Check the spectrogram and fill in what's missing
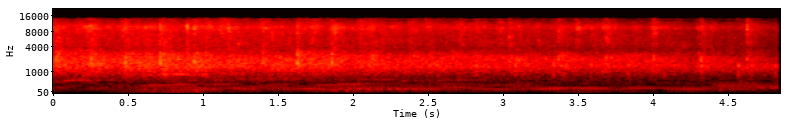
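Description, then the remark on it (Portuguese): A church audience applauds the Lord steadily, a dense, continuous wash of clapping that holds at an even, fairly loud level for several seconds, with a faint low hum of voices or music beneath. “Que creram perto de, você pode aplaudir o Senhor por isso, perto de 5 mil pessoas.”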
